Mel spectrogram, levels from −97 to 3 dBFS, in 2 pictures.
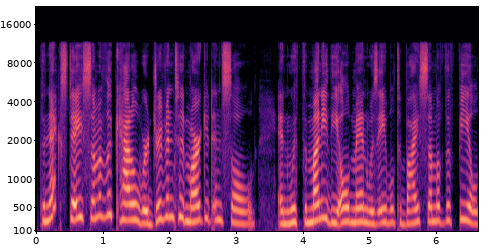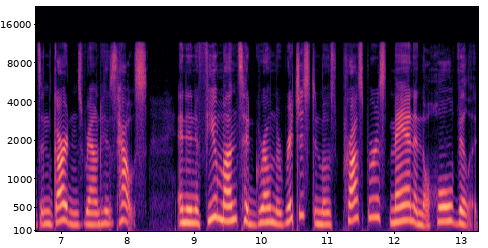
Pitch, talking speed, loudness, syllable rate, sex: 250 Hz, 225 wpm, -20 LUFS, 5.2 syllables/s, female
